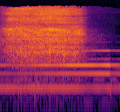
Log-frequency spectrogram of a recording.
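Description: Speed skate blade scraping across ice, a hiss that starts suddenly and fades out near the end, over steady ambient music tones.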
